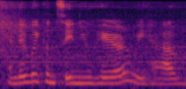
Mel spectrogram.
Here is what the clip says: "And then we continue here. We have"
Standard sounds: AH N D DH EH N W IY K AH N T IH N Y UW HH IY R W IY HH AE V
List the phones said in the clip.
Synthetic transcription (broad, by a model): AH N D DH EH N W IY K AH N S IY N Y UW HH IY R W IY HH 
